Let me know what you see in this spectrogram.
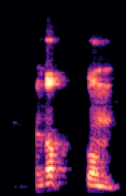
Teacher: idgham naqis, yang qaf dulu, nakhluq, ada isti'lanya baru kaf, nakhluqum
